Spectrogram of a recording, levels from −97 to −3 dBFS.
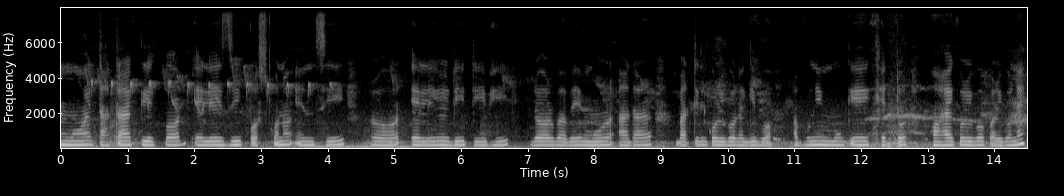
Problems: none marked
